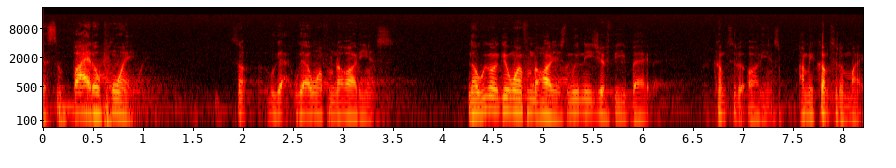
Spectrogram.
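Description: The man speaks at a very fast pace but leaves long, frequent pauses. His pitch variation is ordinary. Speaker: panel moderator. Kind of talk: panel discussion. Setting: stage with audience. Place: hall. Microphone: podium.

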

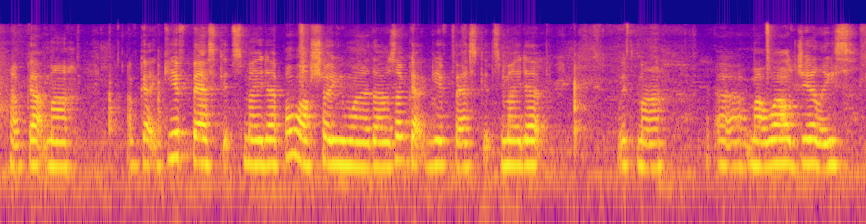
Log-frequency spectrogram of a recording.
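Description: A woman with a Southern US accent speaks at a fairly slow pace and fairly high pitch. Her intonation is monotone and flat, over light background noise. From US South. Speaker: home cooking video host. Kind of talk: cooking tutorial; casual cooking tutorial chat. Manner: casual with many fillers and hesitations. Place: kitchen. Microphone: camera far.

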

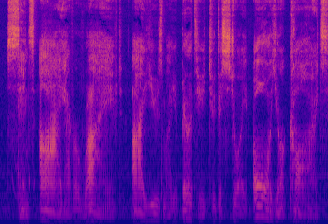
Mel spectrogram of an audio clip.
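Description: In a put-on character voice that is raspy and very deep and low, the speaker goes at a very slow pace with hardly any pauses. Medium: fan dub. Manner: menacing, triumphant.

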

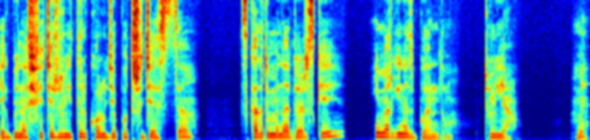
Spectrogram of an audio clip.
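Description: This woman talks at a moderate pace in a medium pitch, her tone dark and mellow and her intonation flat and monotone, with long, frequent pauses. The recording is very clean with a silent background, and the sound is dry and close with no echo. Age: 30s. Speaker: podcast narrator, writer. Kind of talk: scripted narration.

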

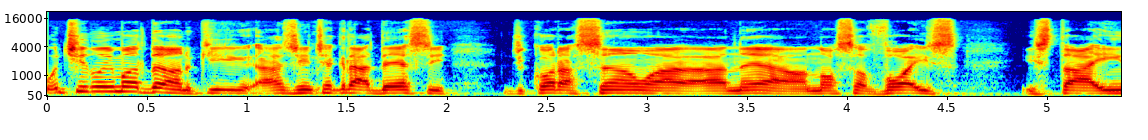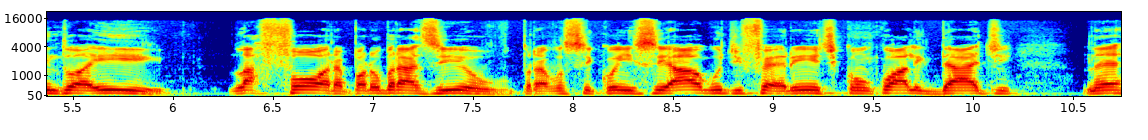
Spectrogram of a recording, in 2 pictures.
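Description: This man talks at a moderate pace with ordinary pitch variation. His pitch sits fairly high. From Maranhão, Brazil. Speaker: radio announcer, voice-over artist. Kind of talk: casual talk to camera. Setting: home studio. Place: booth. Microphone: studio mic.

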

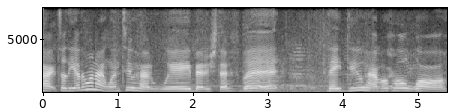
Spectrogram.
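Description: A woman's voice at a moderate pace with ordinary pitch variation, a dry sound with no echo and light background noise. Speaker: vlogger. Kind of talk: casual vlog chat.

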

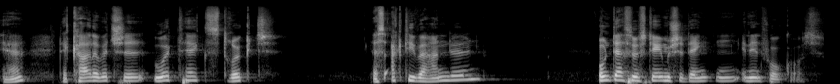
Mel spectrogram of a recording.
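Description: Against a quiet background, a man speaks at a very slow pace with long, frequent pauses. His pitch is high, with ordinary variation. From Ruhr area, Germany; Germany. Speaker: author and speaker on sustainability; speaker. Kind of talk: lecture. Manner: hesitant with many filler sounds. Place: hall. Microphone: lapel.

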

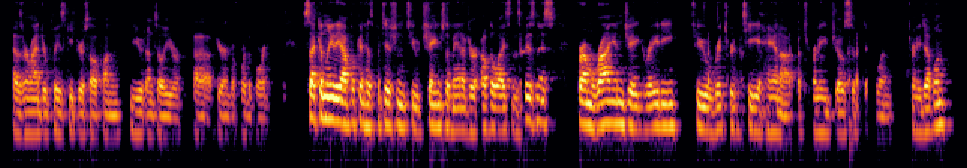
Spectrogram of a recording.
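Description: The man talks at a very fast pace. His pitch varies in an ordinary way. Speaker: licensing board staff running the hearing. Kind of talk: formal public hearing proceedings. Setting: video call. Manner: formal. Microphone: video call.

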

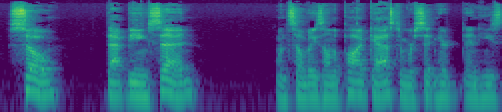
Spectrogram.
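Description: Fairly even in intonation, a man speaks in a fairly low, somewhat breathy voice. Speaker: podcast host. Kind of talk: podcast monologue. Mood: reflective, earnest. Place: home room. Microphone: studio mic.

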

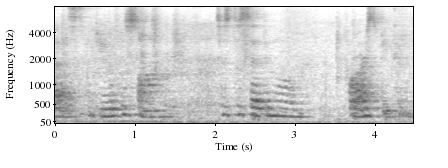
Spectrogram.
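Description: A woman's medium-pitched voice at a moderate pace, amid noticeable background noise and strong room echo. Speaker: event organizer. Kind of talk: welcome speech. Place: hall.

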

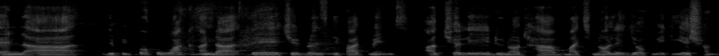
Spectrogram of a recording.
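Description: Light background noise sits under a man's voice. He goes at a fairly slow pace with ordinary pitch variation. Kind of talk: self-introduction in online panel. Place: hall. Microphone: video call.

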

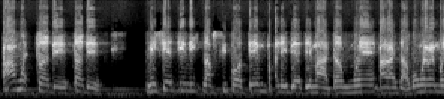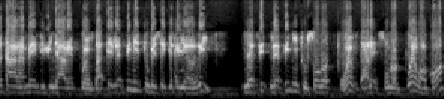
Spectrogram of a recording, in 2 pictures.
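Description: A man speaks in a high voice. His pitch moves in an ordinary way, and he talks very fast. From Haiti. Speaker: caller. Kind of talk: heated debate. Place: studio. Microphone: lapel.

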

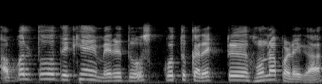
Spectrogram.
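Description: The pace of this man's speech is fairly slow. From Pakistan. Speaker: party representative; guest. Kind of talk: political debate. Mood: assertive, correcting other guest. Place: home room. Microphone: video call.

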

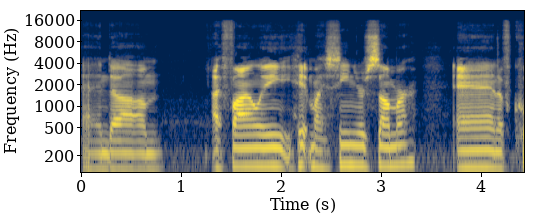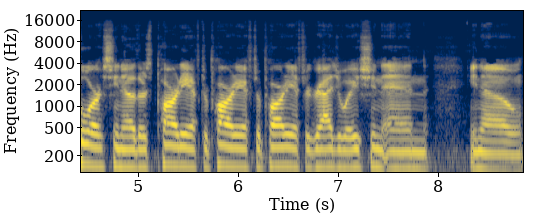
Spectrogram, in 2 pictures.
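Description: A man with an American accent speaks at a medium pitch in a bright, sharp tone, his intonation fairly even. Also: dry sound with no echo. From New Jersey (Gloucester City). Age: 20s. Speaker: person in addiction recovery. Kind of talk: personal testimony. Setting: in a car. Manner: casual, filler-heavy. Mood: calm, reflective. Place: car. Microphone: phone near.

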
